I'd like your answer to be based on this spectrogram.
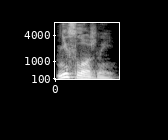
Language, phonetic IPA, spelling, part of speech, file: Russian, [nʲɪsˈɫoʐnɨj], несложный, adjective, Ru-несложный.ogg
- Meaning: 1. simple, not sophisticated 2. simple, easy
